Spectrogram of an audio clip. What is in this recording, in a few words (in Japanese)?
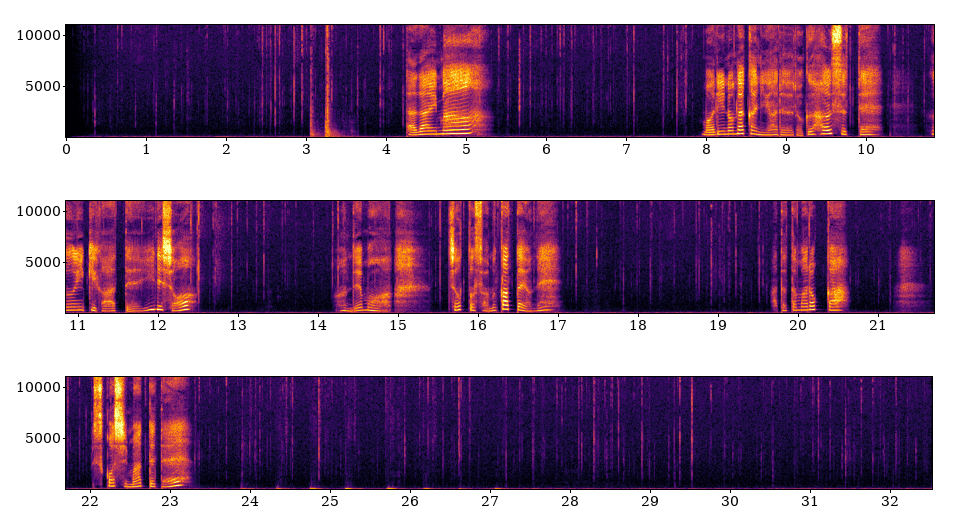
耳マッサージ・頭なでなで, ASMR; 暖炉の傍で温かな時間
